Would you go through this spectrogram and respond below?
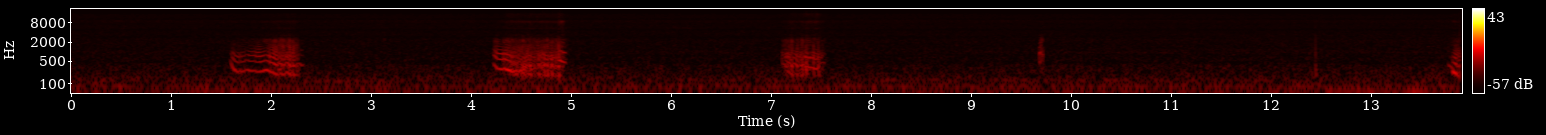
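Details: Sleeping Norwegian Forest Cat snores three times at roughly two to three second intervals, raspy wavering breaths, followed by quiet with a couple of faint clicks.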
